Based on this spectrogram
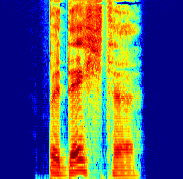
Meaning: first/third-person singular subjunctive II of bedenken
- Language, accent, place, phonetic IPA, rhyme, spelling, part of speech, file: German, Germany, Berlin, [bəˈdɛçtə], -ɛçtə, bedächte, verb, De-bedächte.ogg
